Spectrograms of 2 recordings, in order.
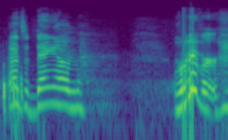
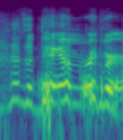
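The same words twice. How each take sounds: First: Said in the usual way. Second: Laughing through the words, louder. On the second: Real, not acted. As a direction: crack herself up repeating the joke. Laughs while repeating joke.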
